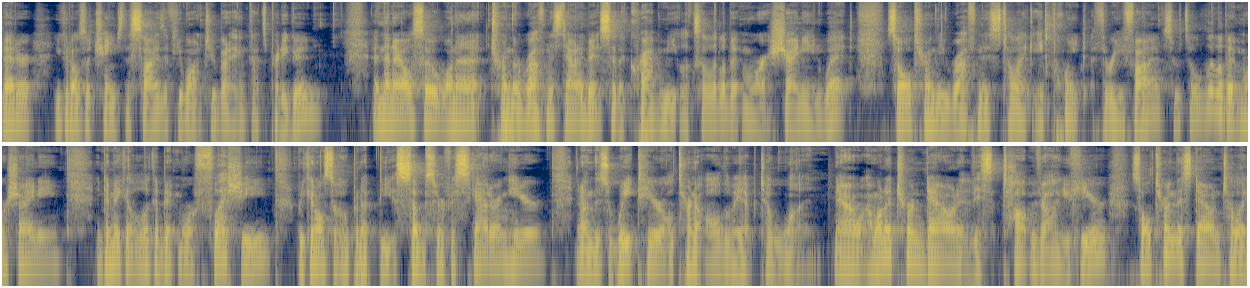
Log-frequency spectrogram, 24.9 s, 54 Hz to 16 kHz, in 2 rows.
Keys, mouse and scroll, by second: 0.4 click, 1.5-3.1 scroll down 1, 2.3 a, 2.7 a, 4.7 typing, 4.9 middle click, 5.0-5.7 scroll up 1, 5.7-8.5 scroll up 1, 5.8-6.2 middle drag, 6.4-8.5 middle drag, 8.5-10.4 drag, 10.4 Return, 10.4 typing, 11.6 middle click, 12.3-12.9 scroll up 1, 12.9-13.6 scroll down 1, 13.6 click, 15.5-16.6 middle drag, 16.6 click, 18.9 click, 20.7-22.4 scroll up 1, 23.2 click.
